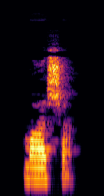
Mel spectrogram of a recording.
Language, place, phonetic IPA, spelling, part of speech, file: Russian, Saint Petersburg, [ˈmaʂə], Маша, proper noun, LL-Q7737 (rus)-Маша.wav
- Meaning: a diminutive, Masha, of the female given names Мари́я (Maríja) and Ма́рья (Márʹja)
